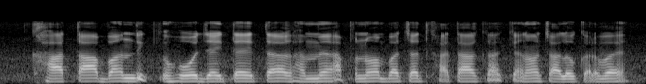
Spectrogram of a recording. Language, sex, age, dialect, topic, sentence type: Maithili, male, 18-24, Angika, banking, question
